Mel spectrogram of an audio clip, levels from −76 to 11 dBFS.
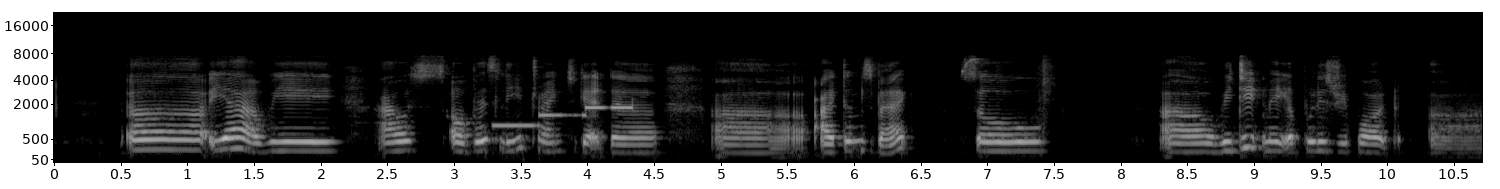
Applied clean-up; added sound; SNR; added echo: neural mask model RNNoise.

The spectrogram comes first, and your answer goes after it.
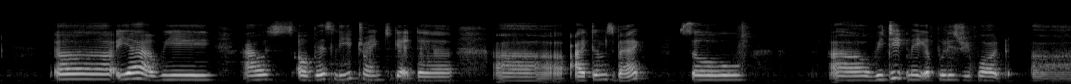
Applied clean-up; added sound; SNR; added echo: neural separator model SepFormer DNS4.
